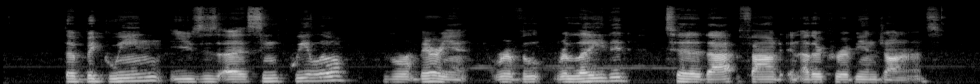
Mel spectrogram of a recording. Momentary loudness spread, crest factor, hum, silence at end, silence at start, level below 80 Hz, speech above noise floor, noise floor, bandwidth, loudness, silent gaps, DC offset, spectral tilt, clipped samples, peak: 12 LU; 18 dB; none; 0.45 s; 0.65 s; -58 dBFS; 43 dB; -61 dBFS; 16 kHz; -18 LUFS; none; under 0.1%; -5.5 dB/octave; under 0.1%; -2 dBFS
